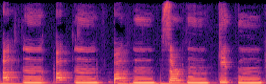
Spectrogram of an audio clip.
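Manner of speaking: "Uh-n", "Button, certain, kitten" stopped, then a held n; glottal stop drill. Shown as a demonstration. Drilling learners on adding the n, glottal stop. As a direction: catch the throat, then hum out the n. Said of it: "you can practice it adding the sound".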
